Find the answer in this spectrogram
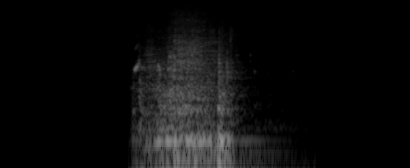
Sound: sound of drawer closing

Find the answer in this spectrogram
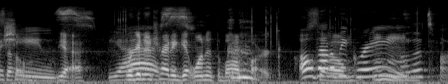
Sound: none

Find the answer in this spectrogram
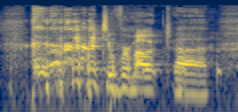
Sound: laughs

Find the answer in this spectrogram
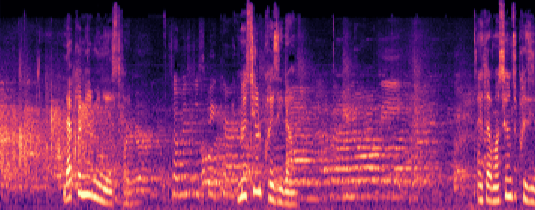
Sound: applause

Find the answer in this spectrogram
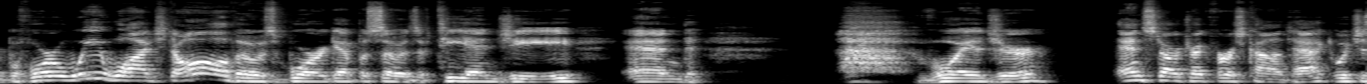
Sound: sigh

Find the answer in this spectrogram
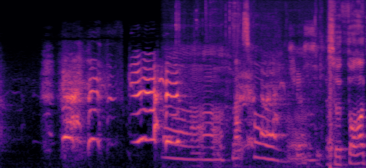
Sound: sobbing

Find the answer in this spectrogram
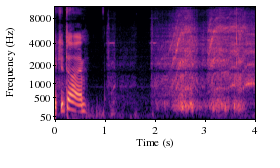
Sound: engine roars

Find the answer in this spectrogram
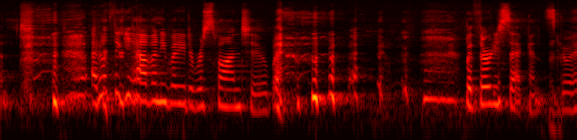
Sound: laughs

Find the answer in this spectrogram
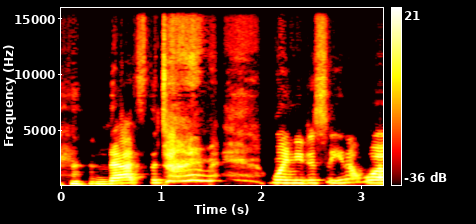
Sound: laughs

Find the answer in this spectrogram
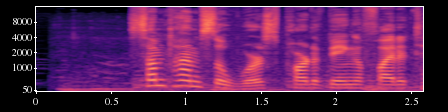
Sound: voiceover

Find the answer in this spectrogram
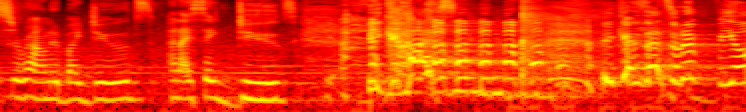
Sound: laughing

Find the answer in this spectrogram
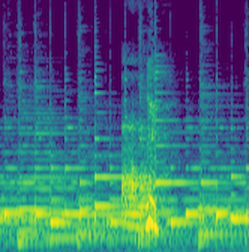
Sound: baby cooing; mom laughing

